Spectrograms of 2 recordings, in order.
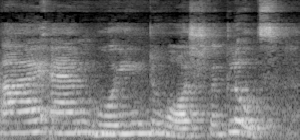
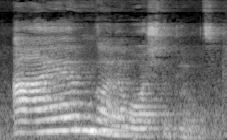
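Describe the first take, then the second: First: 'Going to' is said in full. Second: 'Going to' is reduced to 'gonna'.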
